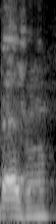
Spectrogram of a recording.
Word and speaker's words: Bergeron: I'm not, and it's pronounced Bergeron.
